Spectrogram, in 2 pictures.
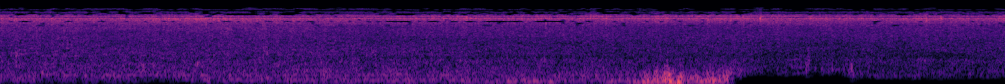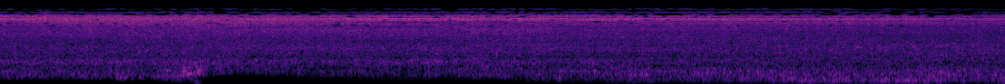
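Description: Steady rush of a creek and small waterfall over boulders. Wind buffets the microphone for the first few seconds, with a thump about three and a half seconds in.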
